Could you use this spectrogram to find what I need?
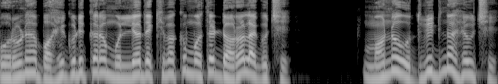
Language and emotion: Odia, fearful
